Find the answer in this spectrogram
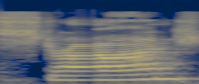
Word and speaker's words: Strawn: She's also the director of strategic accounts at Stran, or is it Strawn? It's Strawn, however you want to pronounce it, as long as you buy from us.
